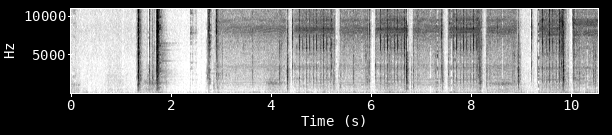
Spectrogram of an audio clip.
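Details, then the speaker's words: Sony SL3000 portable Betamax deck, with reels belt-driven from the head motor, unlacing tape: quick light ticks in short bursts. Owner suspects a missing washer (possibly needing an e-clip) on the spool shaft. "I do actually wonder if there should be a washer on the end of that as well, you know, cuz I can hear it sort of ticking when it un laces."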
